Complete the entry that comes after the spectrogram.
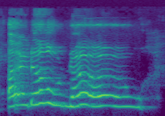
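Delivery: high, slow, whiny little voice; sulky inner self. Retold or imitated. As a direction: drag it out like a sulking child. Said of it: "two people".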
